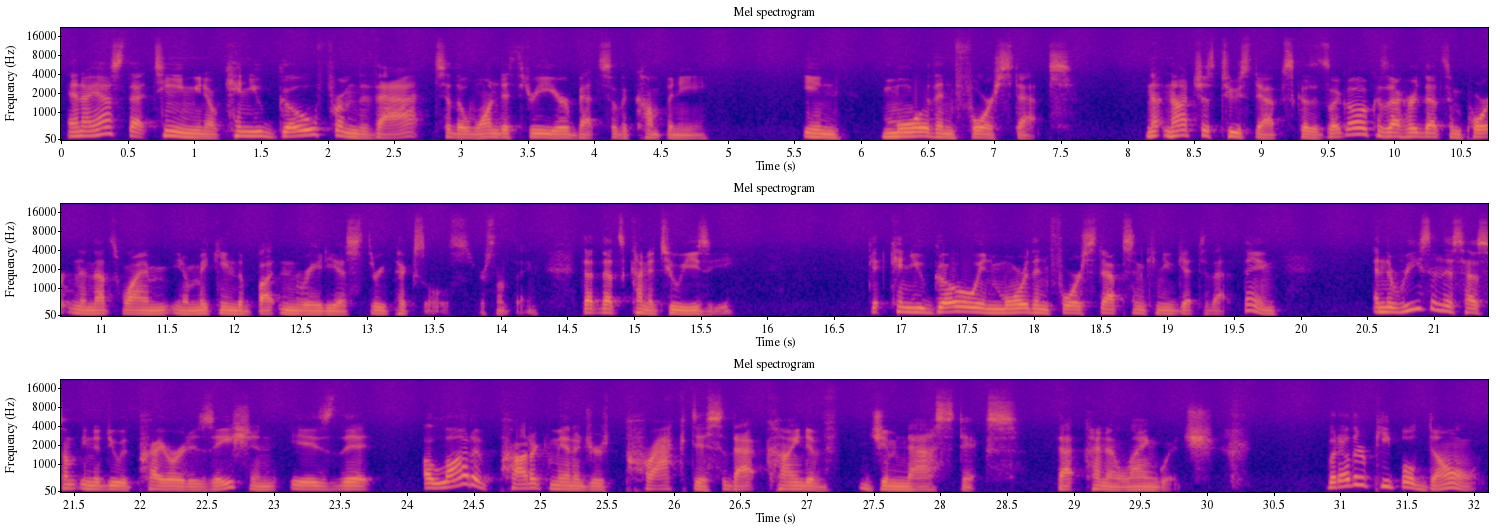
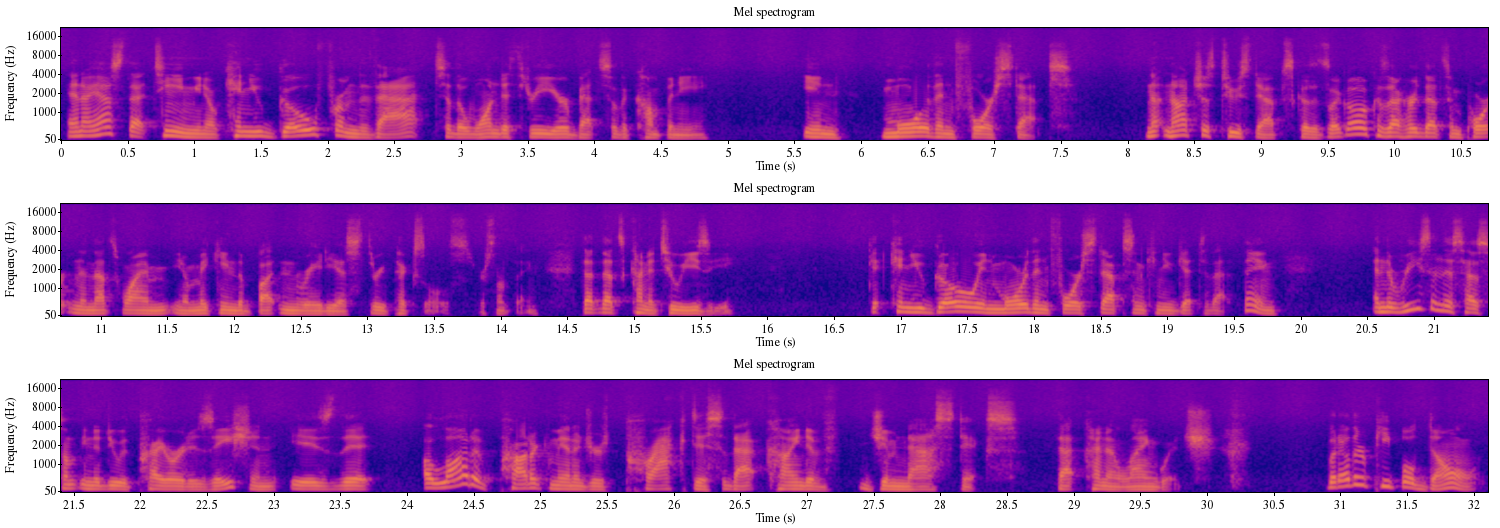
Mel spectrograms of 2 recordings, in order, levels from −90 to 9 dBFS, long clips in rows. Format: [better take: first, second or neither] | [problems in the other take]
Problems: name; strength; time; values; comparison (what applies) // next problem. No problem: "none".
neither | hiss; noticeable; throughout; 15 dB below the speech; the same in both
